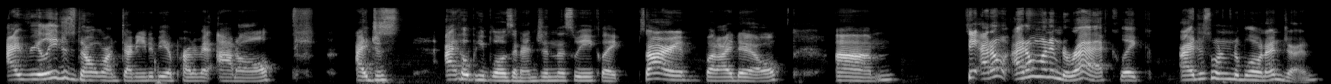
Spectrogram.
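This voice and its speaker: A young woman co-hosts a podcast, chatting casually and emphatically with plenty of fillers. Her voice is medium-pitched, bright, and forceful, at a normal speed.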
